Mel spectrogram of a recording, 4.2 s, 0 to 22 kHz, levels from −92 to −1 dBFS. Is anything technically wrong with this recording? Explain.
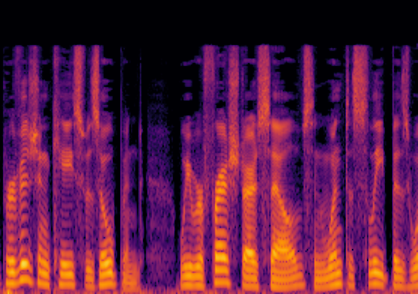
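No, no technical faults heard.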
